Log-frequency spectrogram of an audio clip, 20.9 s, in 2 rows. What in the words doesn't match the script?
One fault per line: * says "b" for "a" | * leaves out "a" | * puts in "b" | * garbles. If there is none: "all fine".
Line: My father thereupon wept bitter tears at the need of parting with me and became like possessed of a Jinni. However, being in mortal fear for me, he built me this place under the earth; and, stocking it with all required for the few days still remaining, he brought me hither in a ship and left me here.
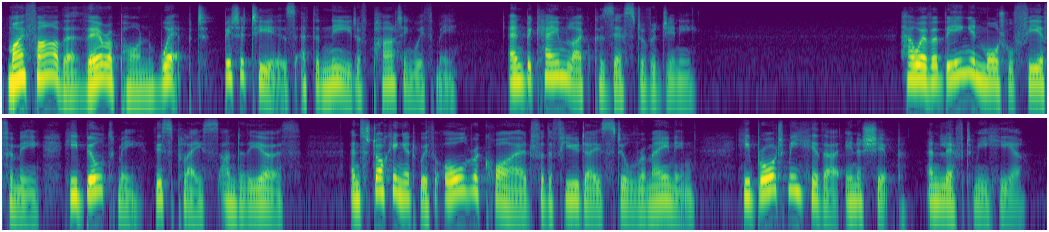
all fine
